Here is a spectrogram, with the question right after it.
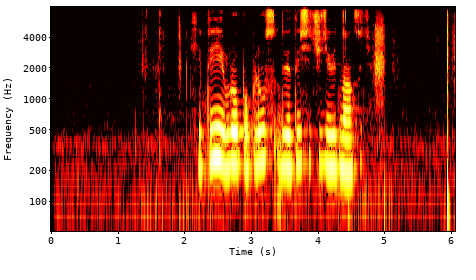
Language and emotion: Russian, neutral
